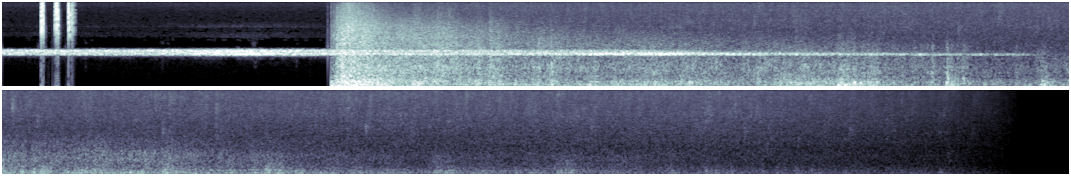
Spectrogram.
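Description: A steady high-pitched tone with two short clicks, then about three seconds in a sudden thunderclap that rolls on into rumbling thunder and rain, fading slowly away. The high tone dies out about ten seconds in.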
